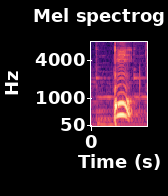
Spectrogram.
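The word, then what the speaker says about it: 雨: Dan ini cara bacanya adalah U. Cara bacanya adalah U.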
